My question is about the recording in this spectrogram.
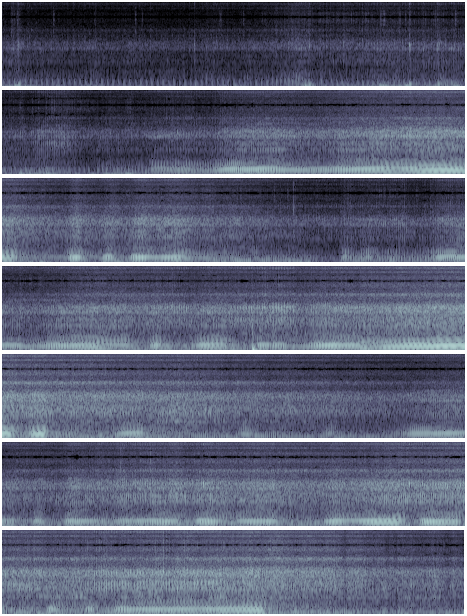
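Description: Enduro dirt bike engine heard from the rider's helmet, running lower for the first few seconds, then revving up and down again and again as the bike accelerates and shifts along the trail.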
